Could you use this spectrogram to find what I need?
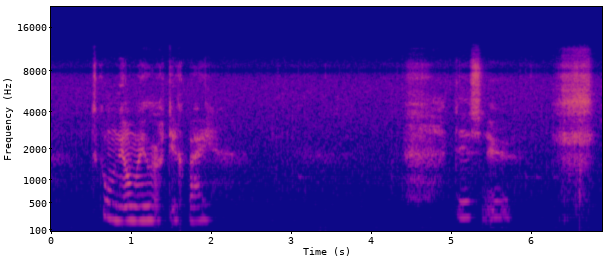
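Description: A young woman speaks in short, halting phrases close to the microphone.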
